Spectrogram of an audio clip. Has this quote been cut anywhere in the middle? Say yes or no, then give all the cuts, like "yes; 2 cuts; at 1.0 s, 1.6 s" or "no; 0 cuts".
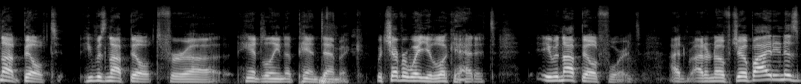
no; 0 cuts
